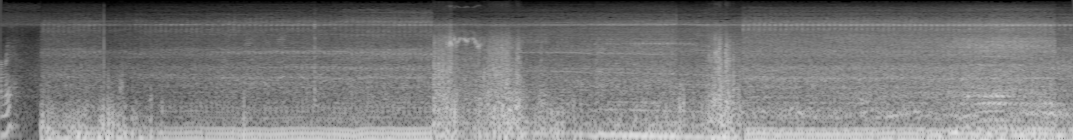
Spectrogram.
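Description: Honda Rebel motorcycle engine running steadily while riding, with road noise; it cuts in abruptly about half a second in.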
